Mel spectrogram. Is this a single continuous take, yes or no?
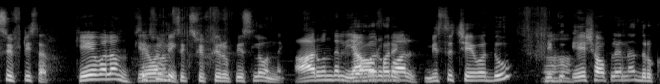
yes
